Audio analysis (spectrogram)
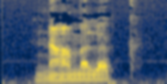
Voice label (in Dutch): "namelijk", Dutch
